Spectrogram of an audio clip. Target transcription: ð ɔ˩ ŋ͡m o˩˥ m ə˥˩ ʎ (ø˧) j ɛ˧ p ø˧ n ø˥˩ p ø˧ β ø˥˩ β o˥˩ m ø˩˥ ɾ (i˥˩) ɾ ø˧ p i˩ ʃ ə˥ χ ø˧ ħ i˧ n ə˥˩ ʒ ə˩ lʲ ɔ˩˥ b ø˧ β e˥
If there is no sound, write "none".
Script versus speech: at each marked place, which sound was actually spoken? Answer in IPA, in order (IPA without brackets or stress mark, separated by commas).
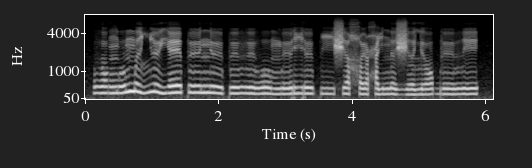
ø˥˩, i˧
